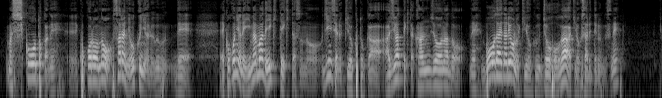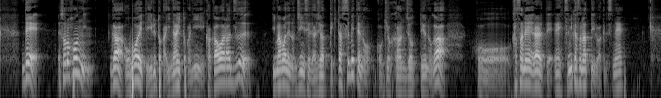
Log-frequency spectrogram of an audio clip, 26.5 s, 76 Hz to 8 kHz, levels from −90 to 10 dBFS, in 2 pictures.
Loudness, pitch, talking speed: -23 LUFS, 220 Hz, 325 characters per minute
